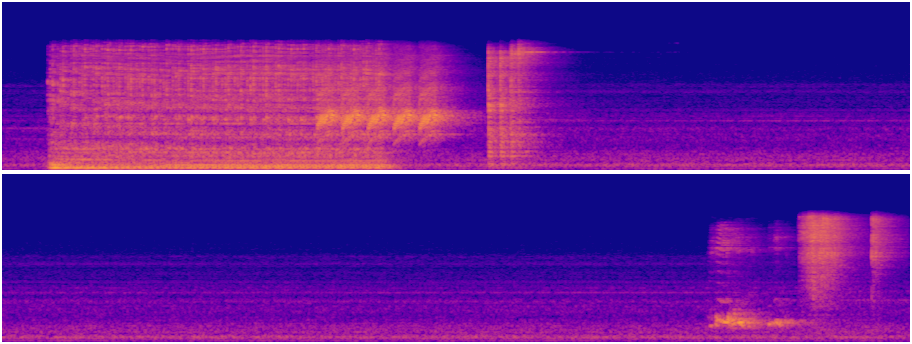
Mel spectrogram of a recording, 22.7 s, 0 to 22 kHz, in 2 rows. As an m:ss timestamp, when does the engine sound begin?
0:01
